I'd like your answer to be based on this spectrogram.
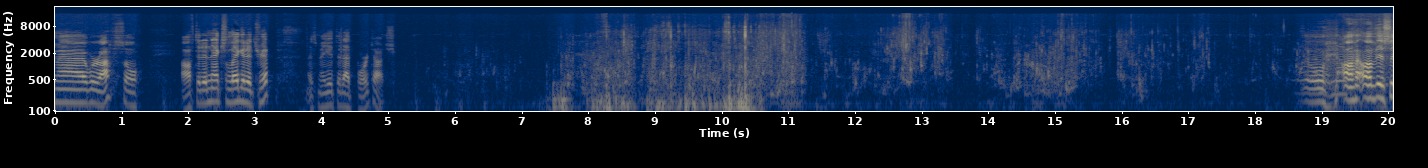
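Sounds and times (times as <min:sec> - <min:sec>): paddle swishing in water: 0:05.8 - 0:19.6.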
